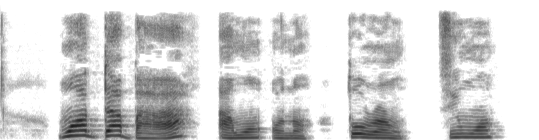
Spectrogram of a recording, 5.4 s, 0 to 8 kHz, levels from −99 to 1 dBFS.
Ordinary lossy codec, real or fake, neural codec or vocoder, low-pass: MP3, 64 kbps; fake; codec, 16 kHz, 8 kbps, FreqCodec, larger model; 7.2 kHz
